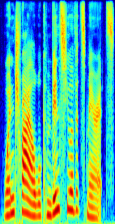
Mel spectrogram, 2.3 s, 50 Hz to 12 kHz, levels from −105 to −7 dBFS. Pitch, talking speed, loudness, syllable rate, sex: 205 Hz, 210 wpm, -17 LUFS, 5.6 syllables/s, female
